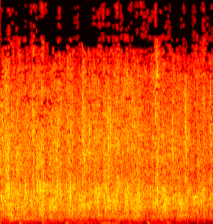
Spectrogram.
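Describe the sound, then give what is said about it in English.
Applause for a speaker at a conference session: a thick, steady wash of many hands clapping that stays at one level throughout, with no voices over it. “So what we're going to do now, again, a big round of applause for Kyle Tully.”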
